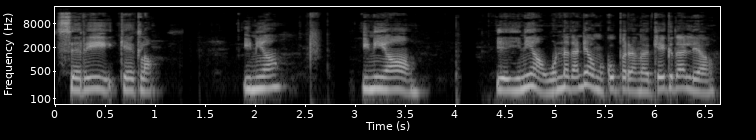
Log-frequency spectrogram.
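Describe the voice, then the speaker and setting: A man voicing several young men in a Tamil cartoon drama, talking quickly and heatedly as they bicker. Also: high voice, flat delivery, dry recording, clean studio sound. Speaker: voice actor for several male cartoon characters.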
